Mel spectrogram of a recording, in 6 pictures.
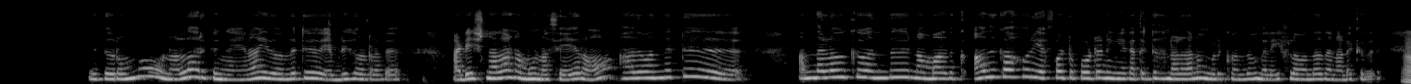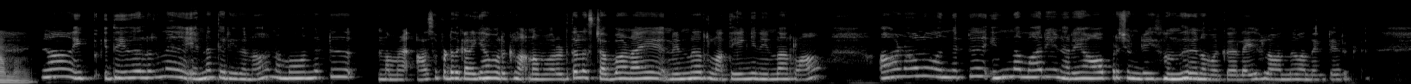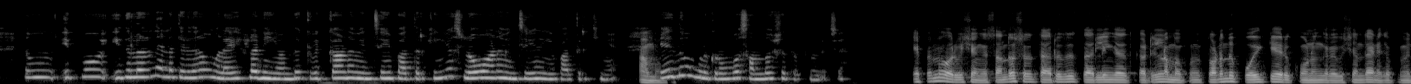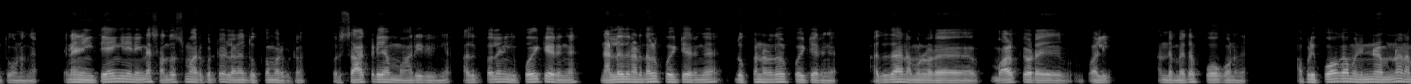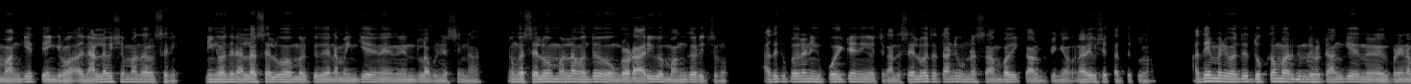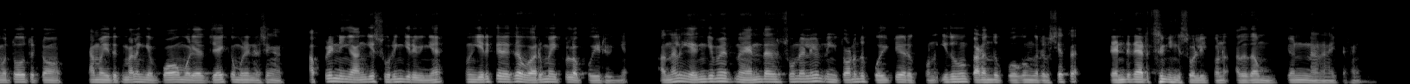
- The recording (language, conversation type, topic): Tamil, podcast, ஒரு தலைவராக மக்கள் நம்பிக்கையைப் பெற நீங்கள் என்ன செய்கிறீர்கள்?
- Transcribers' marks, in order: tapping; in English: "அடிஷ்னலா"; in English: "எஃபோர்ட்டு"; in English: "லைஃப்ல"; other background noise; in English: "ஸ்டப்பர்ன்"; in English: "ஆப்பர்ட்யூனிட்டீஸ்"; in English: "லைஃப்‌ல"; in English: "குயிக்"; in English: "வின்சயும்"; in English: "ஸ்லோவ்"; other noise; laughing while speaking: "நேரத்திலயும் நீங்க"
